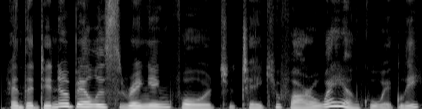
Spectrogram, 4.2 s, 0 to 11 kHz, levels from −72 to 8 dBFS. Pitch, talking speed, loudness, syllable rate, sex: 210 Hz, 200 wpm, -16 LUFS, 5.0 syllables/s, female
